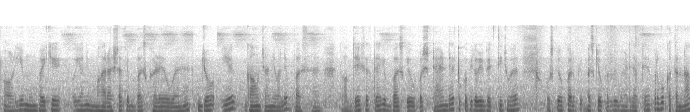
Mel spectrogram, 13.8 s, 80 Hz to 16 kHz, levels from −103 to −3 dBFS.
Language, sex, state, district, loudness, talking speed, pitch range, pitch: Hindi, male, Maharashtra, Sindhudurg, -44 LUFS, 210 wpm, 110-125 Hz, 120 Hz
